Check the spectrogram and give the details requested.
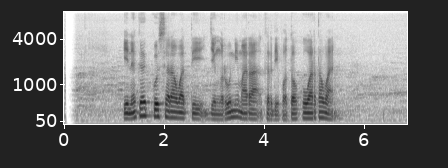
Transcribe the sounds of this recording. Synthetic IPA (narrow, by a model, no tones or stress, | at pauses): ʔinəkəkusəɾawat̪id͡ʒɨŋrunimaɾa̰kɨrdipɔt̪ɔkuwart̪awa̰n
